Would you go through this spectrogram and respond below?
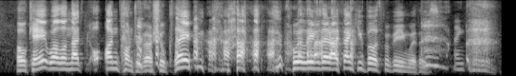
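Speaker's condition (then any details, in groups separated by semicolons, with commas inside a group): No condition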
